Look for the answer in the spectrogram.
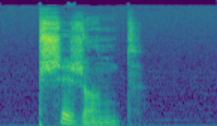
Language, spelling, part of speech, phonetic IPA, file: Polish, przyrząd, noun, [ˈpʃɨʒɔ̃nt], Pl-przyrząd.ogg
